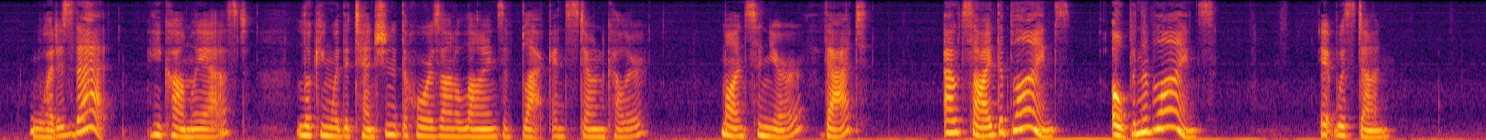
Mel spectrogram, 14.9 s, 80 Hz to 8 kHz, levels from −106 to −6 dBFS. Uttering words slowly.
Yes: slow, 115 wpm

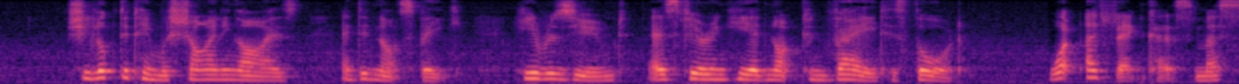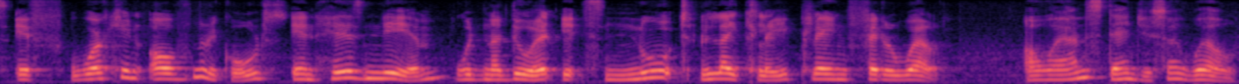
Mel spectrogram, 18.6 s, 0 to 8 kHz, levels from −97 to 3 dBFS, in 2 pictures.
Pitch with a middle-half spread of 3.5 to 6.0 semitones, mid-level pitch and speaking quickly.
No: average, 3.8 semitones; medium, 180 Hz; average, 170 wpm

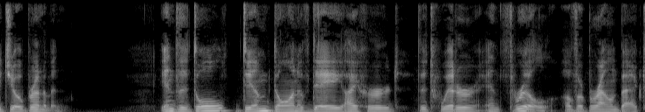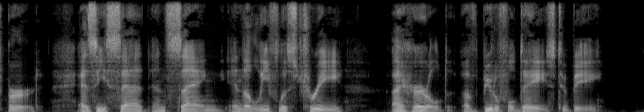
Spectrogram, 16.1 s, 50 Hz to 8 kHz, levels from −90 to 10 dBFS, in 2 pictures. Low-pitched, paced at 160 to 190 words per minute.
No: low, 130 Hz; average, 140 wpm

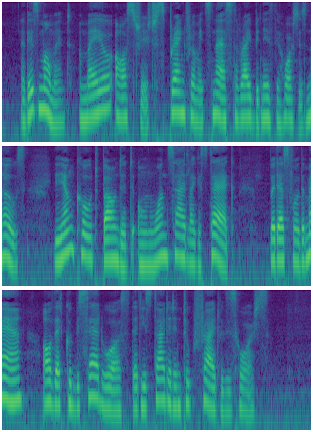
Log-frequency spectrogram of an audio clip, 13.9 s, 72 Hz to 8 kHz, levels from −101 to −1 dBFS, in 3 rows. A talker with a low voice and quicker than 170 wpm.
No: medium, 165 Hz; average, 195 wpm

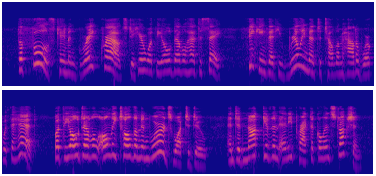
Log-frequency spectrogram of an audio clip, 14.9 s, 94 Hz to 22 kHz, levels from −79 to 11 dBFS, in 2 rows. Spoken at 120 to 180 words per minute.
No: average, 200 wpm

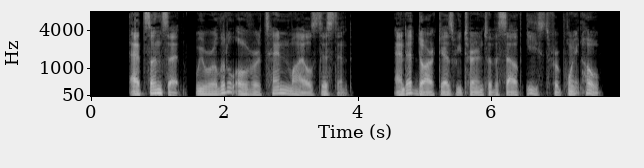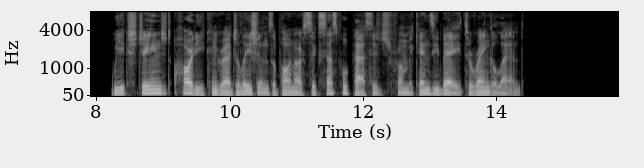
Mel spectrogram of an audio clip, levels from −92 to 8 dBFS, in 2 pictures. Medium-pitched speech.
No: very low, 85 Hz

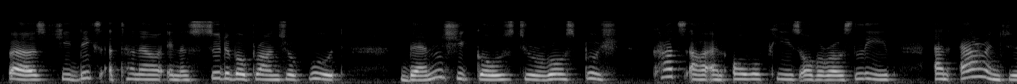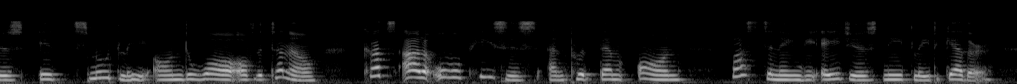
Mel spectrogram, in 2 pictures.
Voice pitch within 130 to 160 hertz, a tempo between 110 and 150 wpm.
No: high, 225 Hz; average, 145 wpm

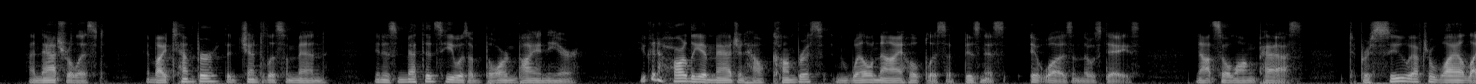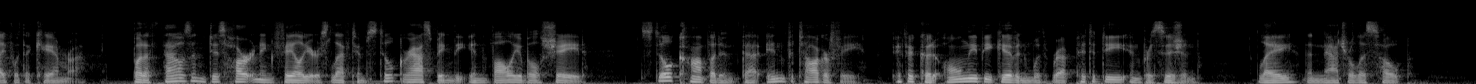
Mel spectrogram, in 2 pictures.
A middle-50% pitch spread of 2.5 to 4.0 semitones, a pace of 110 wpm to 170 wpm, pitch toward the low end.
No: average, 5.2 semitones; average, 155 wpm; very low, 95 Hz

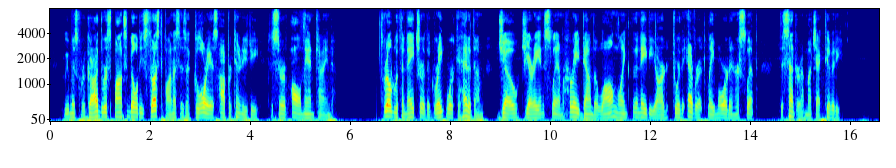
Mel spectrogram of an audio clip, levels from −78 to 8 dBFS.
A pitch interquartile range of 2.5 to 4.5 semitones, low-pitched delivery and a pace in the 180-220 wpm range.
Yes: average, 3.4 semitones; low, 110 Hz; average, 200 wpm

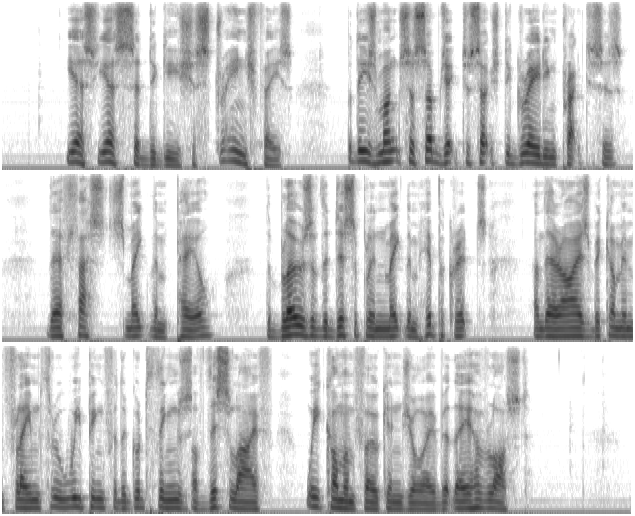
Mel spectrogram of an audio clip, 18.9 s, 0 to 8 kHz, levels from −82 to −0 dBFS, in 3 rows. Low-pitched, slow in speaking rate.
No: low, 130 Hz; average, 165 wpm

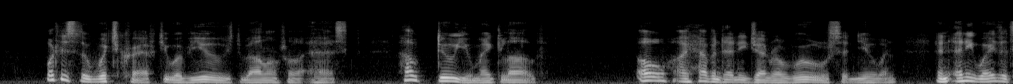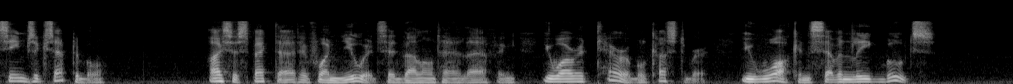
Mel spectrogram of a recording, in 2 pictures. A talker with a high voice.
No: low, 110 Hz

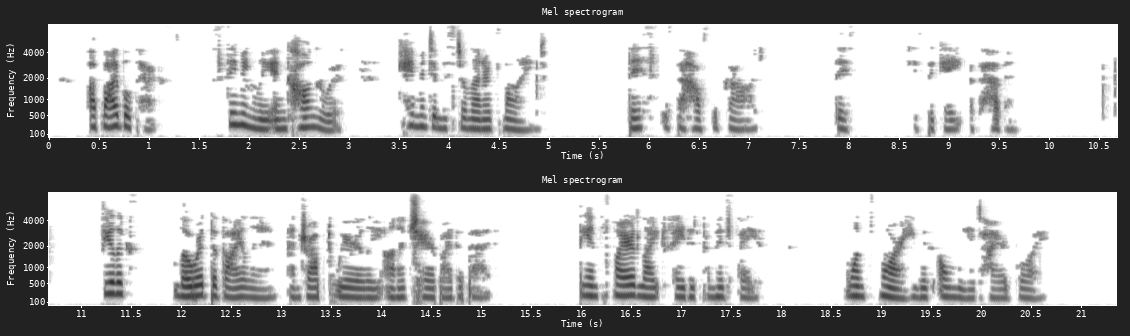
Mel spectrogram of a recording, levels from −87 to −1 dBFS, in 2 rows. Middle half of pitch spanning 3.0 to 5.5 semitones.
No: narrow, 2.6 semitones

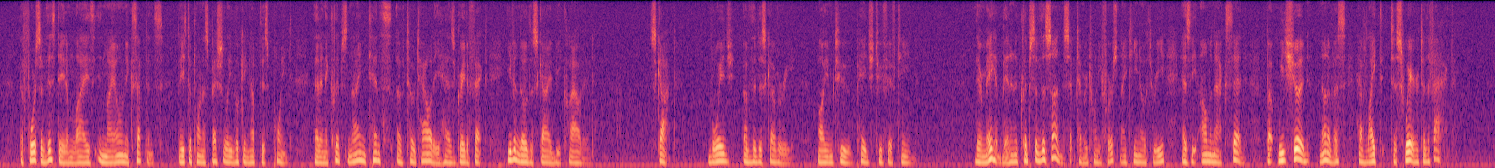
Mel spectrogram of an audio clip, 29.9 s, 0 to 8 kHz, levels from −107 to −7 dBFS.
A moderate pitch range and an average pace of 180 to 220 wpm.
No: average, 3.7 semitones; average, 140 wpm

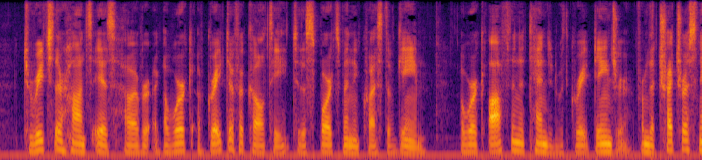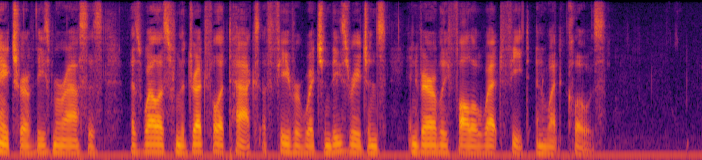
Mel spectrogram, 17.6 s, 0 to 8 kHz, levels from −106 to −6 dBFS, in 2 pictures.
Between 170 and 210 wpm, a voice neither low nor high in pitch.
No: average, 180 wpm; very low, 95 Hz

